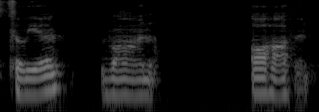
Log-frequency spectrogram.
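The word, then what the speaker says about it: Talia von Oelhoffen: There's one way to pronounce it, the correct way. It's Talia Von Alhoffen.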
